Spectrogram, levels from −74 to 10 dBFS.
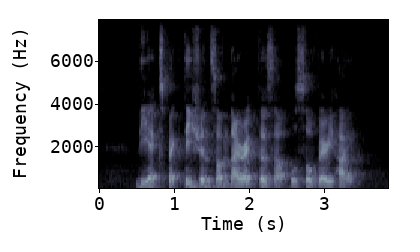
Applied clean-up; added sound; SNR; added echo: none; none; none; none.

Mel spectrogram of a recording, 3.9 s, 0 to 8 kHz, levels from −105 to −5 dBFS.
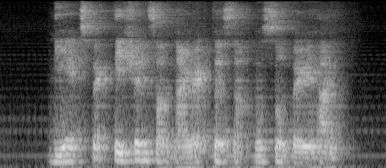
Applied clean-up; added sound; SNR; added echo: neural separator model SepFormer DNS4.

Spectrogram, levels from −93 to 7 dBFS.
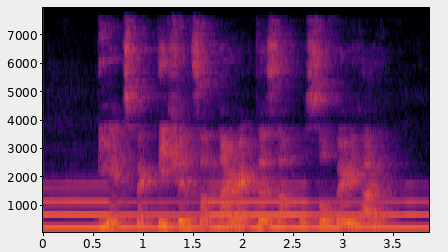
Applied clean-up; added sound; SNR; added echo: none; Wind instrument, woodwind instrument; -1 dB; reverberation time 0.7 s.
